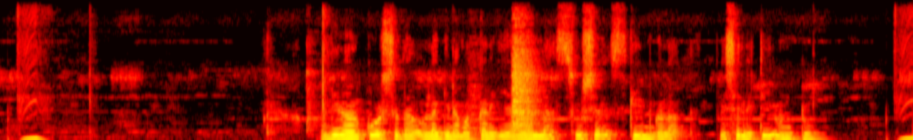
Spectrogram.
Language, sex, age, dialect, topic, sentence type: Kannada, male, 18-24, Coastal/Dakshin, banking, question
